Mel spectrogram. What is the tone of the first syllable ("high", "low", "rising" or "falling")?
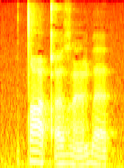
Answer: falling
